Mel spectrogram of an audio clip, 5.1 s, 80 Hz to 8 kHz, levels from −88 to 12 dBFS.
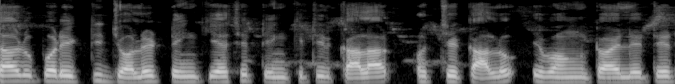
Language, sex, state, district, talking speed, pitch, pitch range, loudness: Bengali, male, West Bengal, North 24 Parganas, 175 wpm, 140 Hz, 130-150 Hz, -17 LUFS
